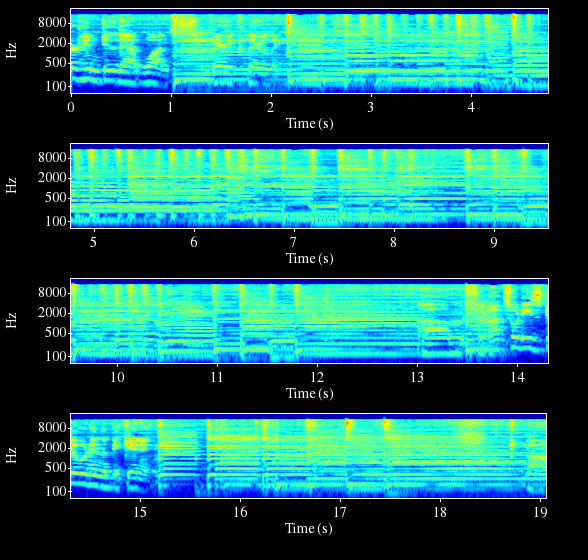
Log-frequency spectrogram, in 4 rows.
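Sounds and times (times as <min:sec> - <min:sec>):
acoustic guitar strumming blues: 0:00.0 - 0:19.0.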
